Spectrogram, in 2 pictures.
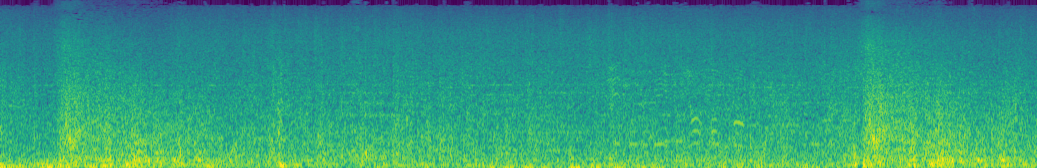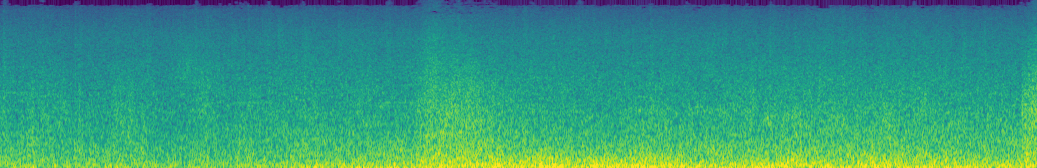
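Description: A waterspout roaring at sea in Assassin's Creed IV Black Flag, a continuous broad wind-and-surf roar that swells in periodic gusts, with voices calling faintly underneath.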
